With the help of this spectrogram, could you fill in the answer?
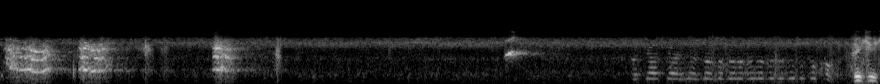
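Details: Purebred American Beagle hunting dog baying while chasing wild boar; several loud harmonic bays in the first three seconds, a lone rising yelp near five seconds, then a run of fainter, evenly repeated yelping bays before a final loud bay.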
